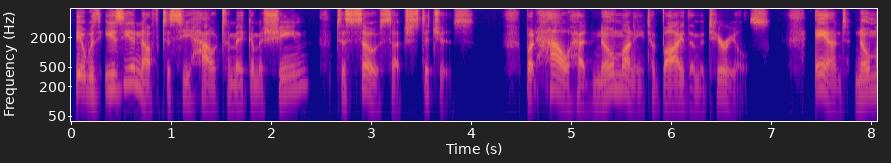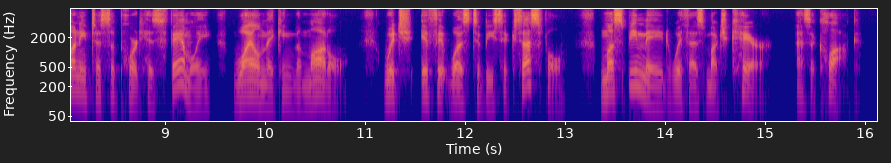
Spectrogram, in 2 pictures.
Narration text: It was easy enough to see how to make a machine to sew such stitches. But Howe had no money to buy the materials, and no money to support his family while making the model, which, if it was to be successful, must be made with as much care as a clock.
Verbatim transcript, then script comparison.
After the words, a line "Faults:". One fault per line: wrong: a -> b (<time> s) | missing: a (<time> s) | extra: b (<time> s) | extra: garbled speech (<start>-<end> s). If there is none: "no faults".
It was easy enough to see how to make a machine to sew such stitches. But Howe had no money to buy the materials, and no money to support his family while making the model, which, if it was to be successful, must be made with as much care as a clock.
Faults:
no faults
